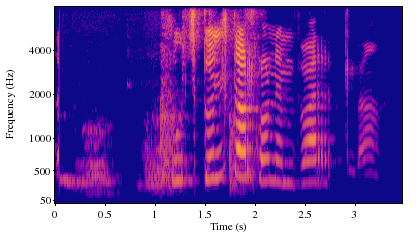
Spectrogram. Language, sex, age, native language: Icelandic, male, 10, Icelandic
